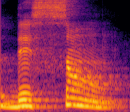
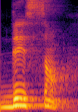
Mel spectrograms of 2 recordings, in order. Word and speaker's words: descendre: هنا X مع EN سننطقها S. Je peux descendre. Je peux descendre. D ليس أمامها أي حرف. D ثم R مع E R. descendre.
